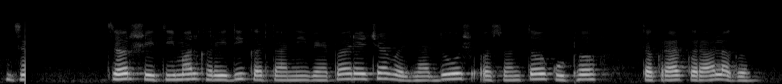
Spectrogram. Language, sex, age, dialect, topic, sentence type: Marathi, female, 18-24, Varhadi, agriculture, question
